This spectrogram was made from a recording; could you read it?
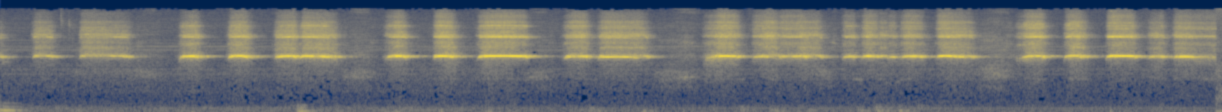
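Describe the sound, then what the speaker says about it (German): Pasta whistle noodle (Pfeifnudel) blown in a quick series of shrill, steady whistle bursts, some short and some held, close and loud with brief gaps and no talking. "deswegen haben wir die Pfeifnudel erfunden"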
